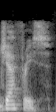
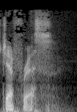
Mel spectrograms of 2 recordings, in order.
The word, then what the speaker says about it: Jeffress: Is it Jeffress? Is that how you say his name? Because I've been calling him Jeffries. – No, it's Jeffress. Jeffress.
